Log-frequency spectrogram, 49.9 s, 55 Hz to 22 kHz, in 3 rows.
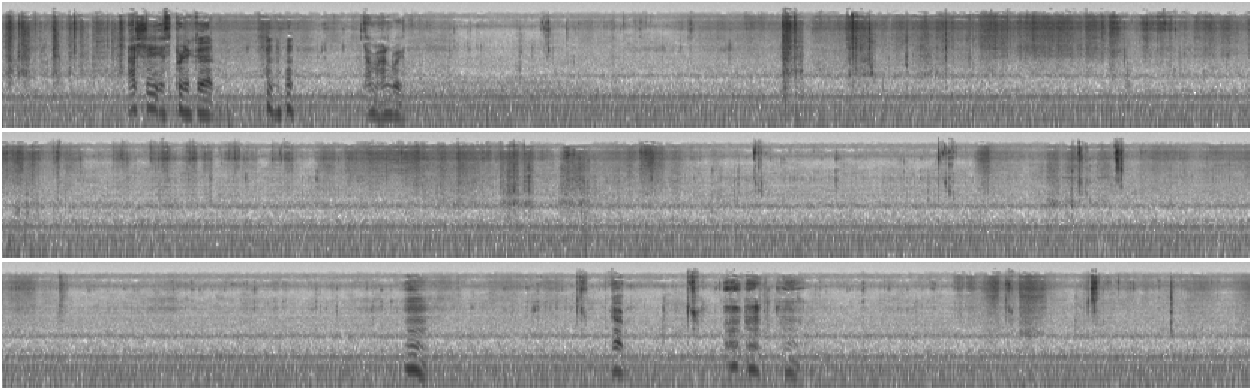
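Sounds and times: car cabin hum: 0.0 - 49.9
person chewing: 3.2 - 4.8, 5.9 - 10.3, 14.3 - 23.3, 26.0 - 28.0, 28.6 - 29.5, 30.7 - 31.8, 35.6 - 41.4, 42.0 - 44.0, 44.6 - 49.0.

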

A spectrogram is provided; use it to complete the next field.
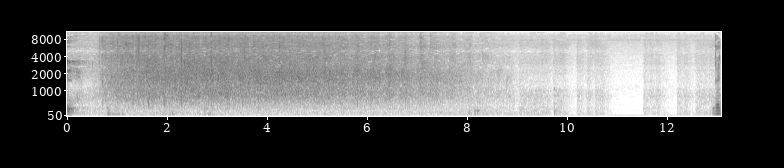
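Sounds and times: audience applauding: 0.6 - 8.8.

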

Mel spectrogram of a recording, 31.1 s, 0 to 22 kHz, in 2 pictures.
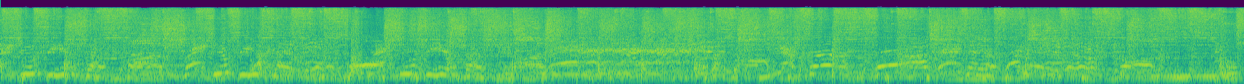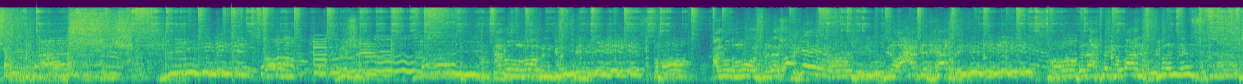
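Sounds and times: drums and band accompaniment: 0.0 - 31.0
male vocal group singing gospel: 0.0 - 31.0.

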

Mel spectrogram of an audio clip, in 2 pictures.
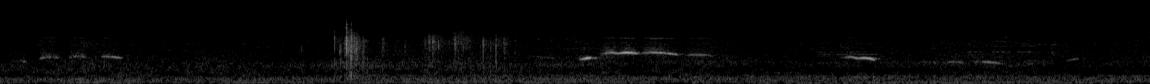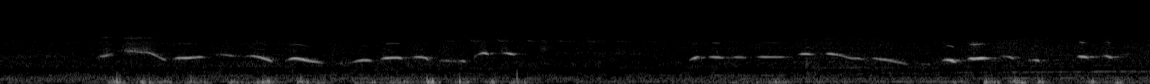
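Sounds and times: person whistling a tune: 5.8 - 7.2, 12.5 - 16.8.

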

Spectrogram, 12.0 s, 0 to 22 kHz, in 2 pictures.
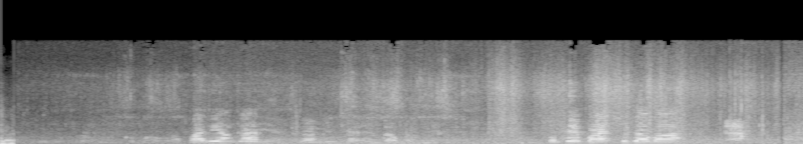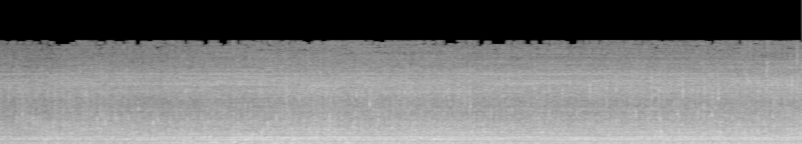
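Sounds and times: water noise: 0.0 - 12.0
wind: 0.0 - 12.0
boat engine idling: 5.4 - 12.0.

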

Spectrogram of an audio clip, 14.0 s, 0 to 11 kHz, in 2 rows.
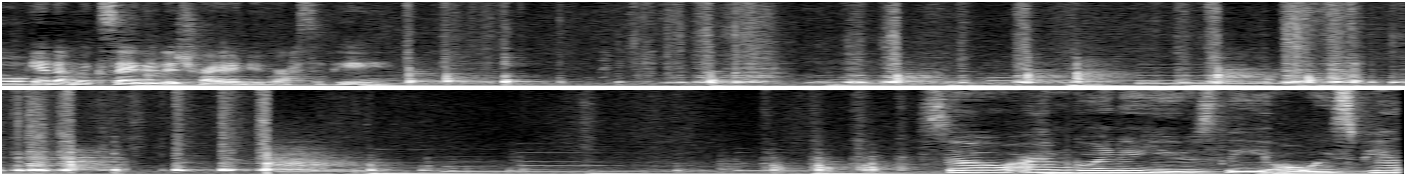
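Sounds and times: background music with low notes: 0.0 - 14.0
knife chopping on cutting board: 2.0 - 9.4, 10.4 - 11.6.

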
